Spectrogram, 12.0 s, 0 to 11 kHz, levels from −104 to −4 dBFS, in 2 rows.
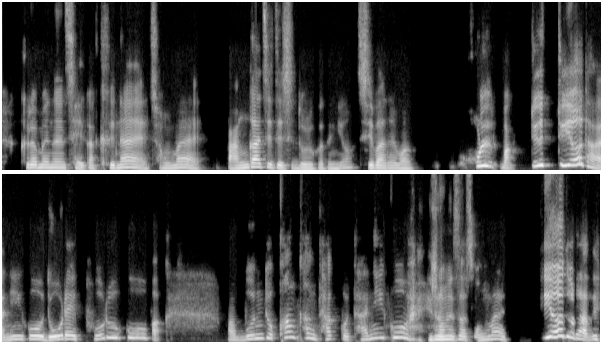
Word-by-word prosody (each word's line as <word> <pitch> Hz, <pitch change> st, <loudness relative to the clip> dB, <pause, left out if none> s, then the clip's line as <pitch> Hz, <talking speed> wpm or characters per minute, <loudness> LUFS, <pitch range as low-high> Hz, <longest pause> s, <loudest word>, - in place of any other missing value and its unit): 그러면은 195 Hz, -, 0 dB
제가 170 Hz, -2 st, -3 dB
그날 190 Hz, 0 st, 0 dB
정말 175 Hz, -1 st, -2 dB, 0.2 s
망가지듯이 185 Hz, 0 st, +2 dB
놀거든요. 145 Hz, +5 st, -4 dB
집안을 175 Hz, -3 st, 0 dB
막 145 Hz, -1 st, -3 dB, 0.6 s
홀 310 Hz, -1 st, +5 dB
막 170 Hz, -1 st, -1 dB
뛰 350 Hz, +4 st, +3 dB
뛰어다니고 225 Hz, -, +3 dB
노래 225 Hz, +4 st, +4 dB
부르고 305 Hz, +5 st, -3 dB
막 -, -, -5 dB, 0.6 s
막 190 Hz, -1 st, -5 dB
문도 265 Hz, +7 st, -2 dB
쾅쾅 315 Hz, -3 st, -3 dB
닫고 240 Hz, -3 st, -6 dB
다니고 315 Hz, -, -3 dB
막 285 Hz, -, -1 dB, 0.2 s
이러면서 210 Hz, +1 st, +4 dB
정말 200 Hz, +5 st, -3 dB, 0.4 s
뛰어도 365 Hz, +4 st, +6 dB
다녀요. 220 Hz, -3 st, +1 dB
210 Hz, 300 characters per minute, -21 LUFS, 180-285 Hz, 0.6 s, 뛰어도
